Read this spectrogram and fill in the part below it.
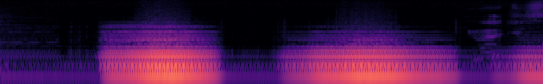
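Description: Electric guitar played through an old-school valve amp, with a growling, distorted tone: two sustained swelling notes ring out one after another and fade, with the start of a third at the end, loud and close with no talking.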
